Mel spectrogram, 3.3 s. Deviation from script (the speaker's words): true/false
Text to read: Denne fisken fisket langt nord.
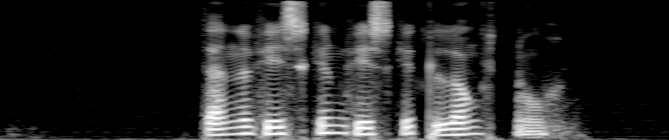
false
